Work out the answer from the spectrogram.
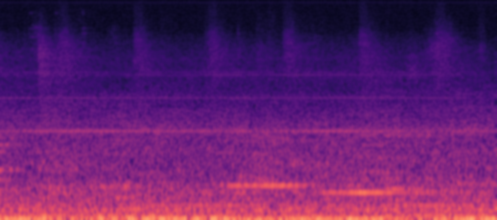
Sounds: Rail transport, Vehicle, metro

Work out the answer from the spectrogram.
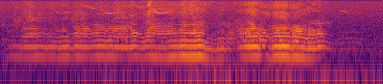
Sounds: Animal, Wild animals, Buzz, Insect

